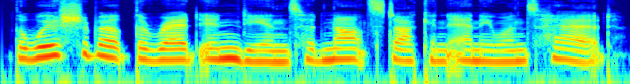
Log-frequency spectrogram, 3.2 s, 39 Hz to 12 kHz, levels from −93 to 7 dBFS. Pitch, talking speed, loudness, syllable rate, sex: 215 Hz, 230 wpm, -19 LUFS, 5.4 syllables/s, female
